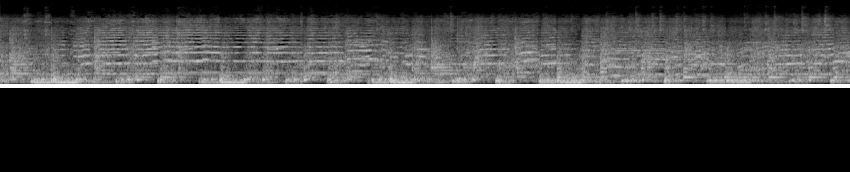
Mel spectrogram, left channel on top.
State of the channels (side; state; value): right; silent; 67 dB below the other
